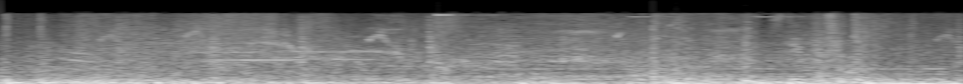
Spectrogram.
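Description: Confringo spell blasts in the video game Hogwarts Legacy, a dense, continuous clatter of magical impacts and crackling bursts with mechanical rattles, steady and loud throughout.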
